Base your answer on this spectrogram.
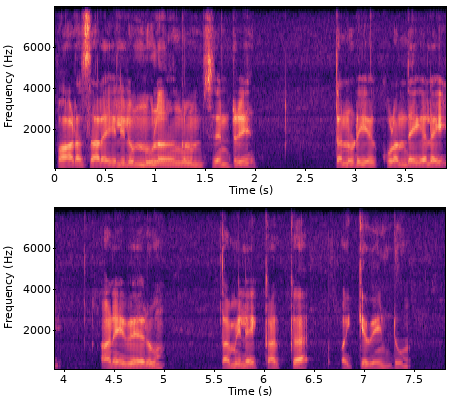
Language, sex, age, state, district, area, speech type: Tamil, male, 18-30, Tamil Nadu, Tenkasi, rural, spontaneous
